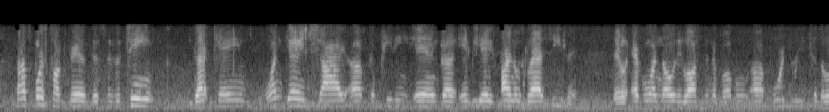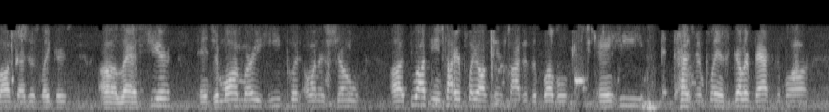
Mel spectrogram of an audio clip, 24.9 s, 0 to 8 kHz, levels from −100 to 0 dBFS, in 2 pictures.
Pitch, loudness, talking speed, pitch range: 160 Hz, -29 LUFS, 150 wpm, 150-170 Hz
